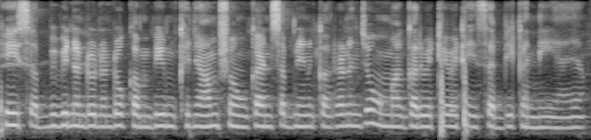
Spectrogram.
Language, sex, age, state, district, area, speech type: Sindhi, female, 30-45, Gujarat, Surat, urban, spontaneous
